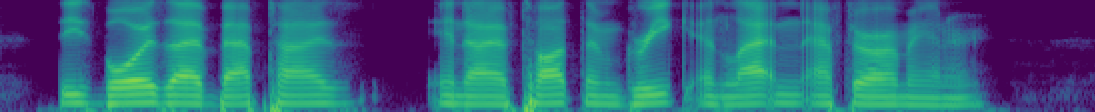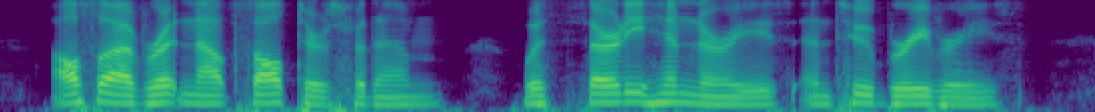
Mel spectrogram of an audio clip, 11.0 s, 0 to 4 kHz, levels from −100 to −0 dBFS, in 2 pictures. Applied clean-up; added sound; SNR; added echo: none; none; none; none.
